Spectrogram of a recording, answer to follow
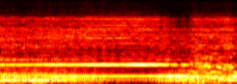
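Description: Electric guitar amplifier holding a steady droning feedback tone over amp hiss, breaking off near the end as the band starts playing the next song.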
